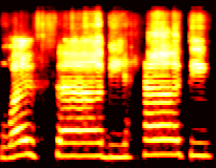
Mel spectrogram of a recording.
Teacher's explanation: ہا کو آپ نے انشاءاللہ مڈل آف حلق سے نکالنا ہے، اور ہا کو 2 کاؤنٹ پڑھنا ہے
